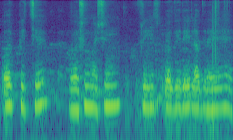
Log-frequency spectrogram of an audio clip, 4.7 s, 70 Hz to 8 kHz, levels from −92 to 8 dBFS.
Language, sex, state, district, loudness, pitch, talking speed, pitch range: Hindi, female, Bihar, West Champaran, -17 LUFS, 205 Hz, 115 wpm, 190-220 Hz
